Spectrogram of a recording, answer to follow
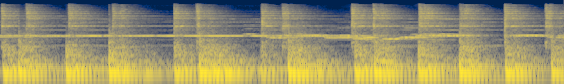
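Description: Onikenbai dance accompaniment: a flute playing long held notes over a drum beat and hand cymbals clashing about four times a second.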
